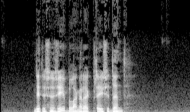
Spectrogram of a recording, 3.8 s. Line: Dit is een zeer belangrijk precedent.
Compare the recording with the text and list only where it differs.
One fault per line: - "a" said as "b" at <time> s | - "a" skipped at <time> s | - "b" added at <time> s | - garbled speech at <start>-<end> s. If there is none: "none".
none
